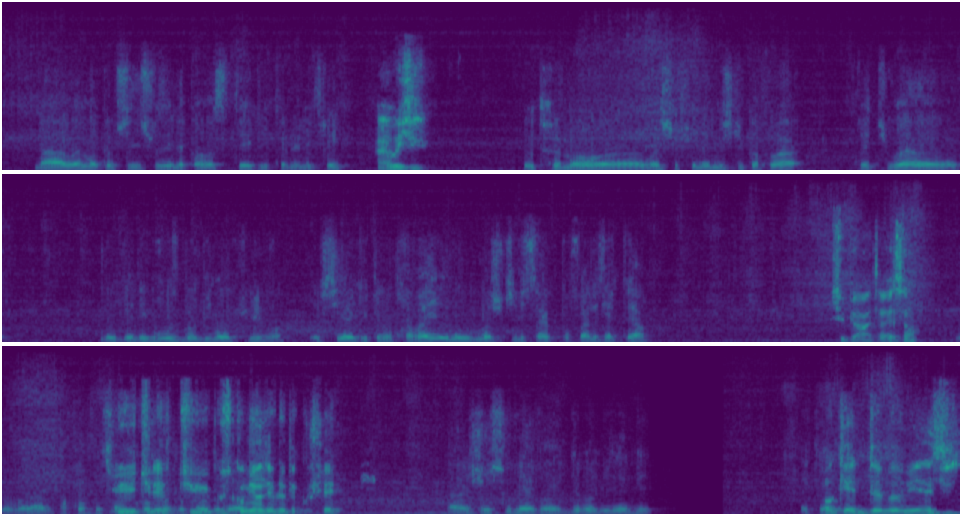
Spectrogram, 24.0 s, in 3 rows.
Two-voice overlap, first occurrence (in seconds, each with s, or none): 16.8 s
